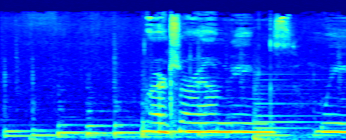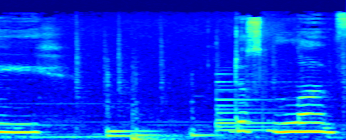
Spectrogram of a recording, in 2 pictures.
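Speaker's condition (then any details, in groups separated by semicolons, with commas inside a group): Cerebral palsy; right side of brain affected, motor skills affected, more functional with left hand; drives power chair with left hand, walks with walker, largely independent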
